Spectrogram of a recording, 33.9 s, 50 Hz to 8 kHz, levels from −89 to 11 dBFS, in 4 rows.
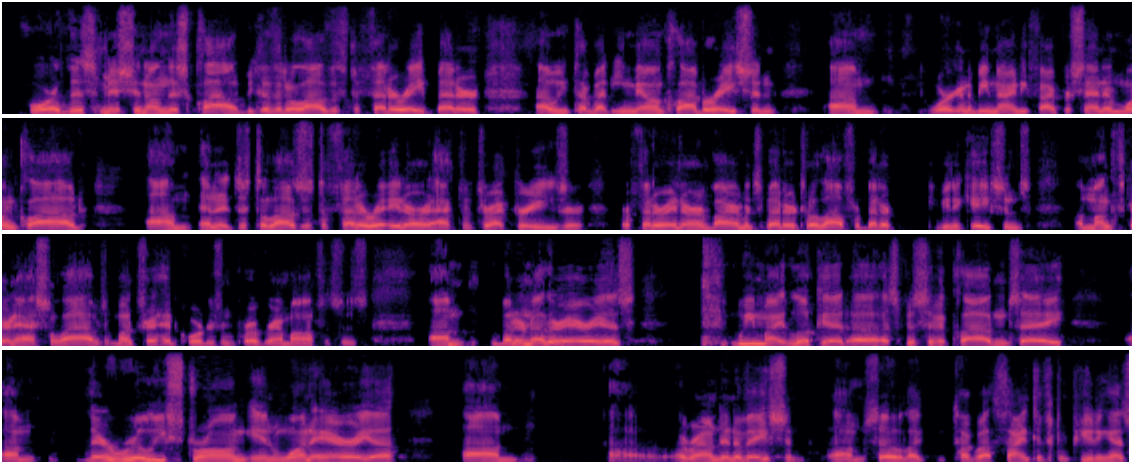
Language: English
